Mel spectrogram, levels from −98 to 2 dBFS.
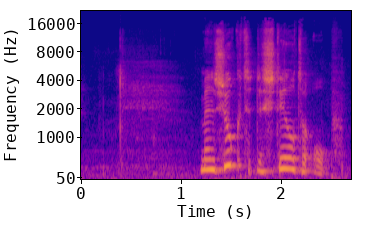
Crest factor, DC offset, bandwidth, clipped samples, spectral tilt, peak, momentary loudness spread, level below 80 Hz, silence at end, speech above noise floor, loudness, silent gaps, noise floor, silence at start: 18 dB; under 0.1%; 17.5 kHz; under 0.1%; -4 dB/octave; -16 dBFS; 24 LU; -64 dBFS; 0.1 s; 28 dB; -29 LUFS; none; -57 dBFS; 0.4 s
